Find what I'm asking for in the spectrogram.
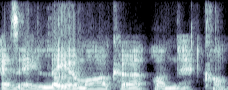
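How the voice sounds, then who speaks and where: Against a quiet background, a man with a fairly low pitch uses a plain, everyday voice and fairly even intonation. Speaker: software instructor. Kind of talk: tutorial. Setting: classroom lesson with students.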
